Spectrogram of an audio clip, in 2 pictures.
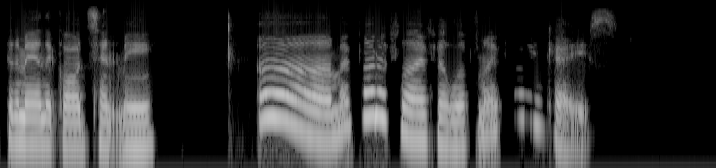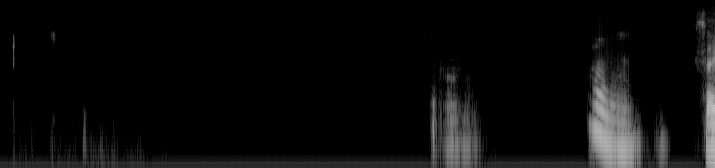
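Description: An older woman talks with animation over an online call.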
